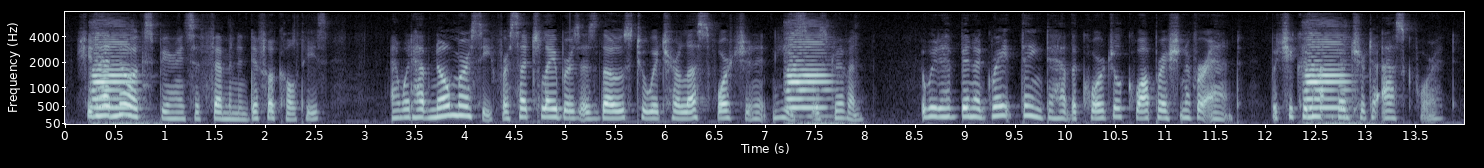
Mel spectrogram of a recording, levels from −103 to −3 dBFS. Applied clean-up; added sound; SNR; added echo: none; Wind instrument, woodwind instrument; -3 dB; none.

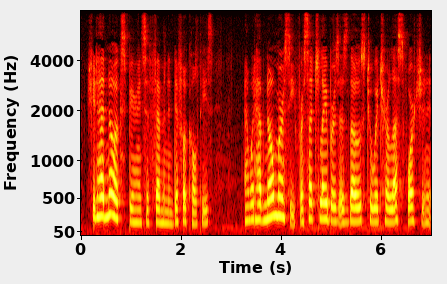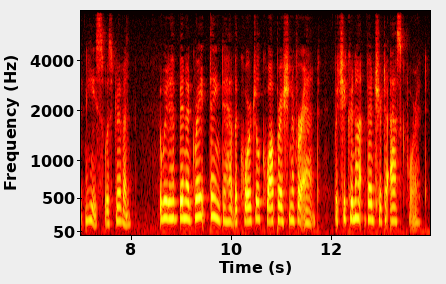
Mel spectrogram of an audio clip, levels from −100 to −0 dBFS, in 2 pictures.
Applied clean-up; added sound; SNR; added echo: none; none; none; none.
